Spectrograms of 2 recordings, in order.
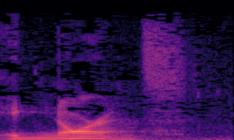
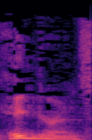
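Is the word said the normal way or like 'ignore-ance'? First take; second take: ignore-ance; normal. First: The word is said to sound like 'ignore'. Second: The word is said with its usual pronunciation. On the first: It means something is being ignored. "mispronounce the word" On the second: It means simply not knowing things. "instead of saying ignorance"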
